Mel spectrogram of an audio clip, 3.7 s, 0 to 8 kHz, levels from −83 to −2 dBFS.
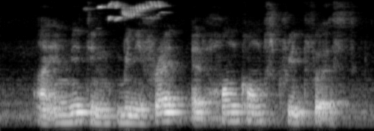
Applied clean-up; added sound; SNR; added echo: none; Bird; 12 dB; reverberation time 0.3 s.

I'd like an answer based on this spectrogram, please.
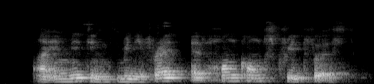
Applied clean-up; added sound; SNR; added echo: neural separator model SepFormer DNS4.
